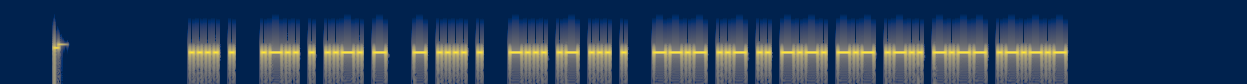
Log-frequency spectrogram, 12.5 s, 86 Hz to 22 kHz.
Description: Morse code, heard as a keyed tone, about 30 wpm, 700 Hz. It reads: HE LEFT THE BASE QUICKLY.
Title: Sentences from Top 1000 Words - Review Part 1 - 30wpm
